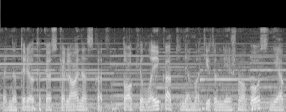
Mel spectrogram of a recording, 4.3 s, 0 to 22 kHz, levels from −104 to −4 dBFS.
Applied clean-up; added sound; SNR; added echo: none; Tick-tock / Bell; 7 dB; none.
